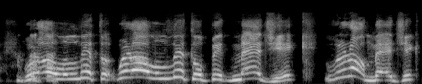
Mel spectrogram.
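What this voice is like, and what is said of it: Imitates another person's accent. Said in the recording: “I don't know what accent I was going with there. I'm a bit like Anya Taylor-Joy now.”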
